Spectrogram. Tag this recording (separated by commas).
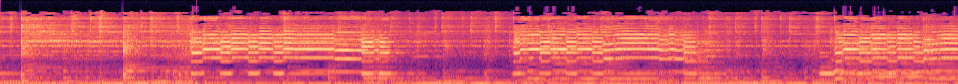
Saxophone, Drum kit, Music, Guitar, Percussion, Musical instrument, Drum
